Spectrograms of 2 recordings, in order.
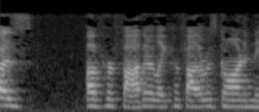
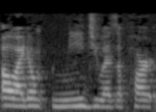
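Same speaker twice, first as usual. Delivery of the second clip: normal talking voice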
